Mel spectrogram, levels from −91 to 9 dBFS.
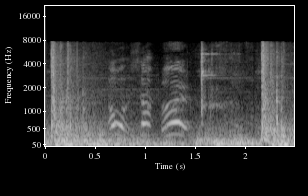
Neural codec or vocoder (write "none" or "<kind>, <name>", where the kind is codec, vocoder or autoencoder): vocoder, BigVGAN v2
